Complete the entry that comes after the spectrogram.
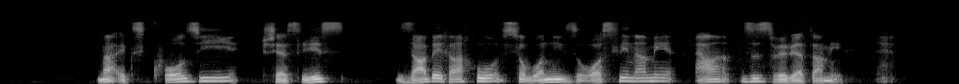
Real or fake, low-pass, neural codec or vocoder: fake; 7.2 kHz; codec, 16 kHz, 1 kbps, FunCodec, trained on LibriTTS, 50 frames a second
